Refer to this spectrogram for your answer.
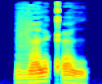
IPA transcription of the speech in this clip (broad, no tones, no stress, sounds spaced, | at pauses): v a w qʼ o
